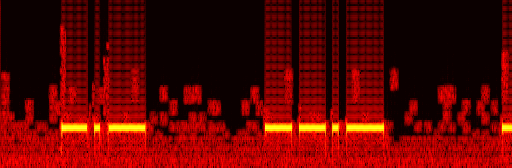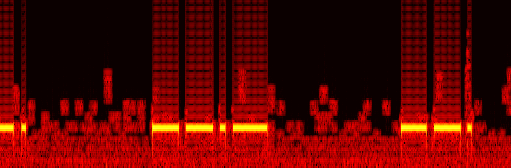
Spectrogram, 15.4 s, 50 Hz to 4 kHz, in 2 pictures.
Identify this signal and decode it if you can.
Morse code, heard as a keyed tone, about 12 wpm, spaced as for 4 wpm, 1000 Hz. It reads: KQNQG
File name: Morse Lessons / Morse Lessons / Tape-2A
